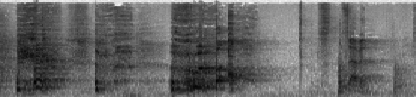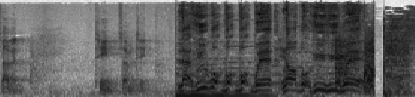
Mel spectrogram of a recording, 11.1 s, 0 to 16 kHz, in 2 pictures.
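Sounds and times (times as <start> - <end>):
person coughing: 0.2 - 3.6.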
